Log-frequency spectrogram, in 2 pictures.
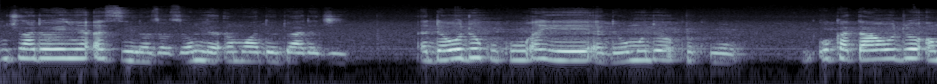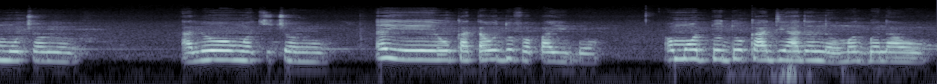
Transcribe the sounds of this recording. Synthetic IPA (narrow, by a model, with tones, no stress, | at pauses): ŋũ˦t͡ʃu˦a˨ɖə˦wo˦jɛ˦ɲɛ̃˦ʔə˦si˨nɔ̃˨zɔ˨zɔ˨˦mlə˨ʔə˦mɔ̃˦a˨də˦d̪o˦a˨ɖə˨d͡ʑi˦ | ə̰˨ɖə˨wo˦ɖo˦ku˨ku˦ə˦je˦ə˨ɖə˨wo˦mə˦ɖo˦ku˨kʰu˦o˨ | wo˦ka˦t̪ã˦wo˦ɖo˦ʔə˦mɔ̃˦t͡ʃɔ˦nũ˦ | a̰˨lo˦ŋɛ̃˨t̪u˦t͡ʃɔ˦nũ˦ | ə˦je˦wo˦ka˦t̪ã˦wo˦d̪o˦fɔ˨k͡pa˦ji˨bɔ˨ | ə˦mɔ̃˦d̪o˦d̪o˦ka˦ɖi˦a˨ɖə˦nɛ̃˨wmə̃˦ɡ͡bə˦nã˦wo˦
